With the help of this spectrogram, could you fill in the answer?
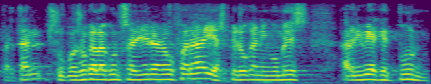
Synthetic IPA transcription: pəɾt̪ansupɔzukəlakunsəʎeɾanowfaɾaiəspeɾukənĩŋɡumez | ariβ̞iakɛt̪̚pun

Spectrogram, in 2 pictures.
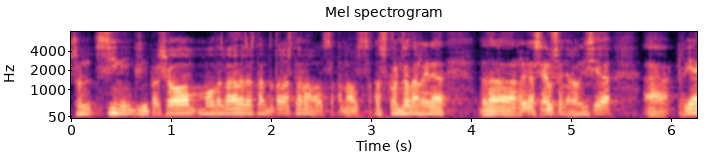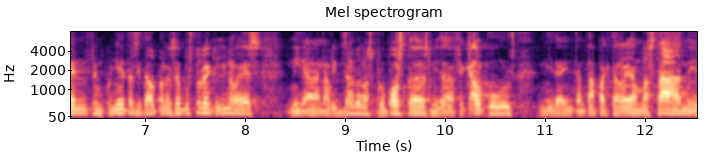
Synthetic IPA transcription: sonsinikzipəɾʃɔmɔlˠt̪əzβəɣaðəzəst̪ant̪ot̪ələst̪onəəlˠzənəlˠsəlˠskonzðəðəreɾə | d̪əðəreɾəsɛwsəɲoɾəisiə | əkɾienfeŋkuɲɛt̪əzit̪alˠpɾkɛs̬əpust̪uɾəːkinoez | niðəːnəlid͡zaɾðuləspɾupɔst̪əzniðəfekalˠkulˠs | niðəint̪ənt̪apək̚t̪arɛəmbəst̪at̪ni

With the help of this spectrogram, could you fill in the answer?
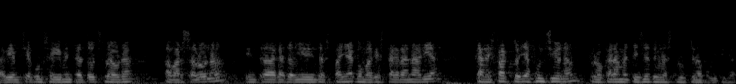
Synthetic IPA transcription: aβiəmsiakunsəɣiment̪ɾət̪od͡zβɛwɾəː | βəɾsəlonɐd̪int̪ɾəðəkət̪aluɲaiðint̪ɾəspaɲakoməkɛst̪əɣɾanaɾeəkəðefak̚t̪oʒafunsionapɾɔkaɾəmat̪eʒat̪eunɐəst̪ɾuk̚t̪uɾɐpulit̪ikɐ

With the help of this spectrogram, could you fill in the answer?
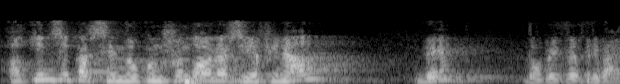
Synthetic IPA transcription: əlˠkinzəpərsend̪əlˠkunsumd̪ələnəɾʒiəfinalˠ | be | d̪əlˠβikləpɾiβa̰

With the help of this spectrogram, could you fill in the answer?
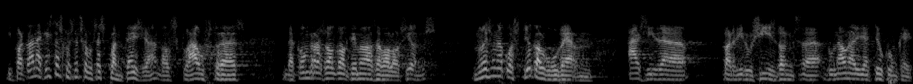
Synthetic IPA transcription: ipəɾt̪ant̪əkɛst̪əskwəst̪onskəβust̪ɛsplənt̪ɛʒənəlˠsklawst̪ɾəz | d̪əkɔmrəzɔlˠd̪əːlˠt̪eməðələzəβəluəsions | noezunəkwəst̪iokəːlˠɣuβɛɾn | aʒiðə | pəɾðiɾuʃizðɔnzɛd̪unaunəðiɾək̚t̪iwkuŋkɾet̪

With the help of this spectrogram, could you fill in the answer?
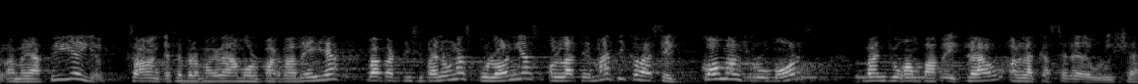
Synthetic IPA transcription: ləmeβəfiʎai | saβəŋkəsempɾəmaɣɾaðamolˠpəɾlaðeʎəβapaɾt̪isipaənunəskulɔniəzonlət̪əmat̪ikaβase | kɔməlˠzrumoɾz | βanʲʒuɣ̞aumpapeklawənləkaseɾəðəwluʃa

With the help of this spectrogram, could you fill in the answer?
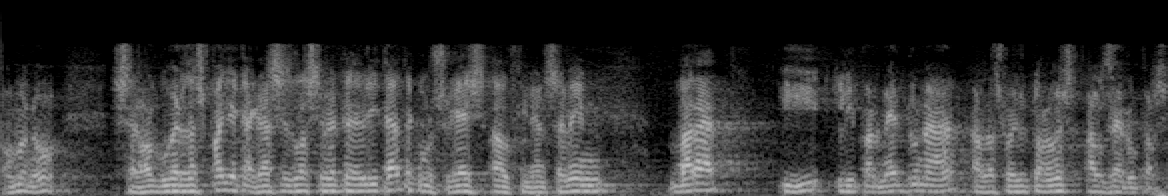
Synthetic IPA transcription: ɔməno | səɾaəlˠɣuβɛɾd̪əspaɲəkəɣɾasiəzələseβ̞əkɾiəβilit̪at̪əkunsəɣɛʃəlˠfinənsəmen | bəɾat̪̚ | ilipəɾmɛt̪̚d̪unaːləspɾoðut̪oɾəzəlˠzɛɾupəɾs

